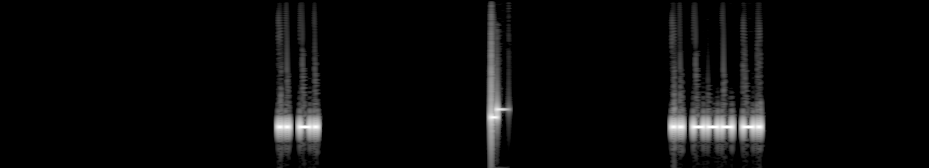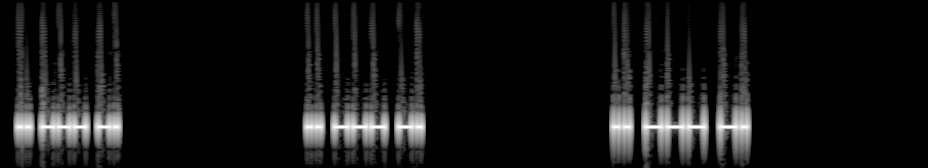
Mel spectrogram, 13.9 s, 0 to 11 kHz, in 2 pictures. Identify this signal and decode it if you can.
Morse code, heard as a keyed tone, about 40 wpm, 700 Hz. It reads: IN ION ION ION ION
